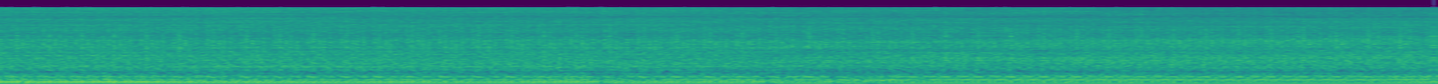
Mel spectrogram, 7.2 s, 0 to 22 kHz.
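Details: 1971 Dodge Demon, 198 Slant 6 stored in a garage since 1988, started on the standard battery with no starting fluid; steady even idle with a constant low beat, no knocks, misses or hunting.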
